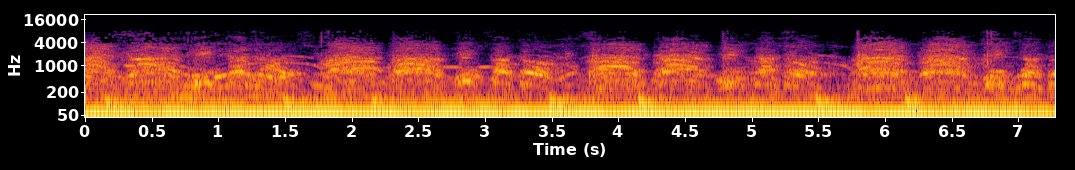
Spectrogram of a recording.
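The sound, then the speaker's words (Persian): Crowd chanting anti-government slogans in unison at a mourning ceremony in Iran for young people killed by security forces. The loud, rhythmic phrases are repeated again and again, with a steady low rumble underneath. “در جریان مراسم سوگواری برای مهران سماک، حامد سلحشور و سینا قنبری و مراسم تولد محمد حسین ترکمان، همگی از جوانان کشته شده به دست نیروهای امنیتی، علیه جمهوری اسلامی و علی خامنه‌ای شعار سر دادند.”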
